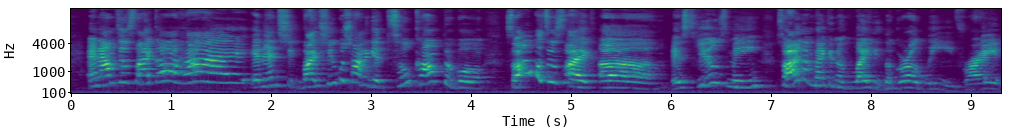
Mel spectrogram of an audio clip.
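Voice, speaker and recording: Raised and projected, a woman's voice hits extremely high pitches with very wide pitch swings and big swings in loudness, bright and sharp in tone, at a moderate pace with hardly any pauses. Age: 30s. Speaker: YouTuber. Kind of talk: storytelling vlog. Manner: animated.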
